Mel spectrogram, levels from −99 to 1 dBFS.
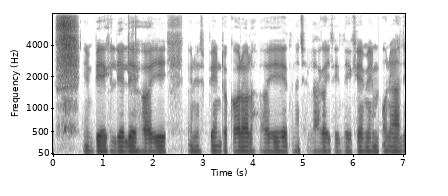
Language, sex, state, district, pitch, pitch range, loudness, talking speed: Bajjika, male, Bihar, Vaishali, 95 Hz, 90-95 Hz, -30 LUFS, 155 wpm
